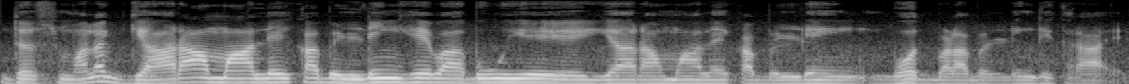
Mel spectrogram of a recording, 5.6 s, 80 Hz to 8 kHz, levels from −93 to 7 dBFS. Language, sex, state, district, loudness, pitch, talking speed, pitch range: Hindi, male, Bihar, East Champaran, -14 LUFS, 125 Hz, 200 wpm, 115-140 Hz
